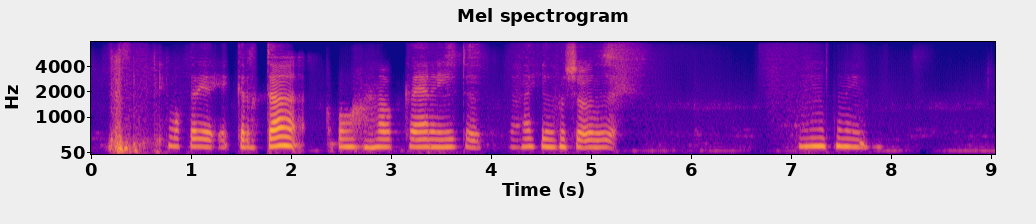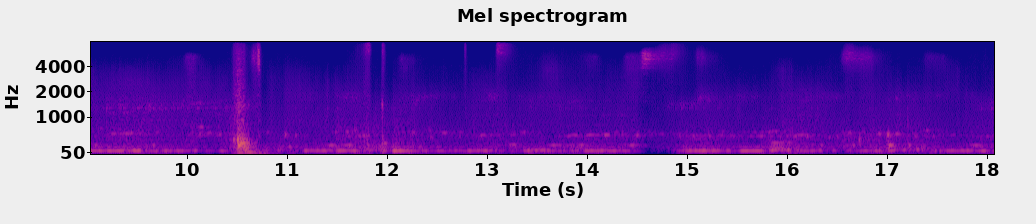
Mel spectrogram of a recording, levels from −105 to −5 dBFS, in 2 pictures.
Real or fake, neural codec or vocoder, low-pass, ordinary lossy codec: fake; codec, 16 kHz, 0.5 kbps, X-Codec, HuBERT features, trained on balanced general audio; none; none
